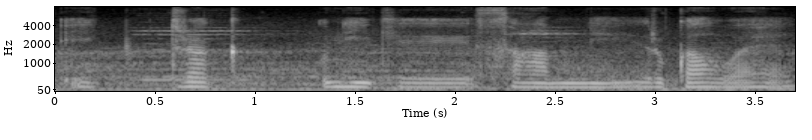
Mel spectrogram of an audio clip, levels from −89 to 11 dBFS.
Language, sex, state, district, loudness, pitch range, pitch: Hindi, female, Himachal Pradesh, Shimla, -22 LUFS, 145-155 Hz, 150 Hz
